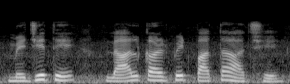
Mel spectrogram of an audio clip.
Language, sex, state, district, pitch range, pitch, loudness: Bengali, male, West Bengal, Alipurduar, 160-200 Hz, 180 Hz, -16 LUFS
